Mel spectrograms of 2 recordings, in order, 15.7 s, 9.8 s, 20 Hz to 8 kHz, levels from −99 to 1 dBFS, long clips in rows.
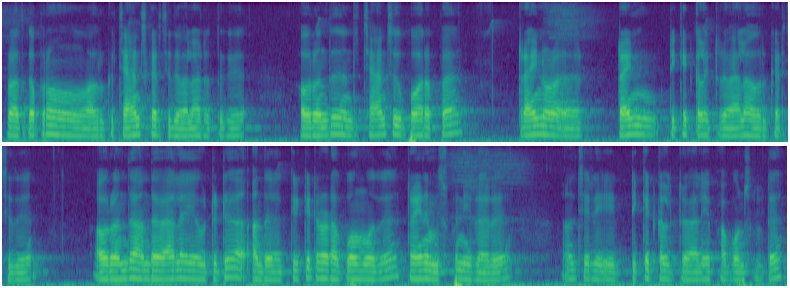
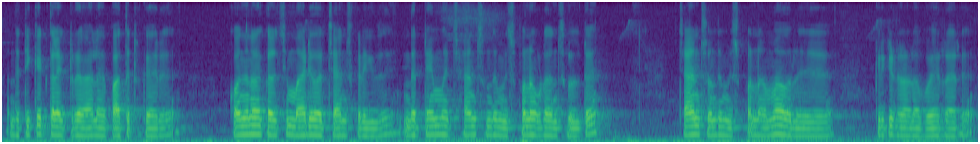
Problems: none marked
